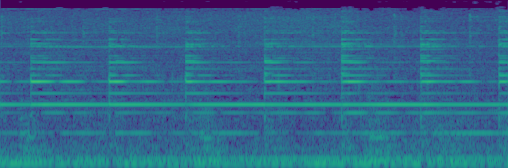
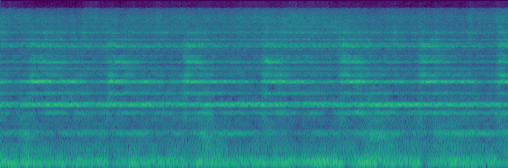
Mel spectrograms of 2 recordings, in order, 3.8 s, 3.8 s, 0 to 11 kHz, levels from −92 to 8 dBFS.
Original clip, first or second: first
